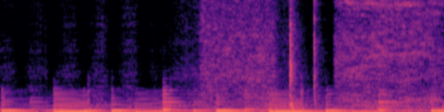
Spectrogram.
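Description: Guitar music, and from about a second in a scraping rub of a paper trimmer's blade sliding along a flattened cardboard cereal box as it cuts.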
